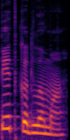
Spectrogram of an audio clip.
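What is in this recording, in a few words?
"петкӧдлӧма", Komi, female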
